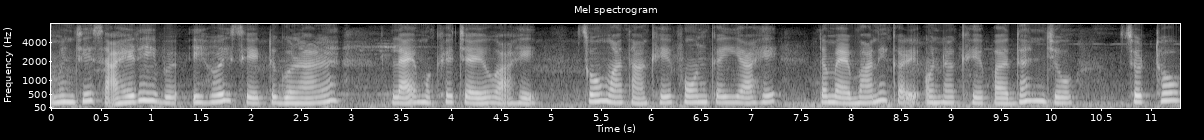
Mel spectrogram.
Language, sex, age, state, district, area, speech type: Sindhi, female, 30-45, Gujarat, Surat, urban, spontaneous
